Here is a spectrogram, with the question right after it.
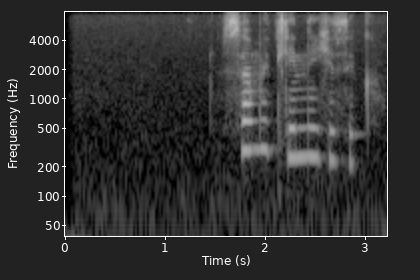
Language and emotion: Russian, neutral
